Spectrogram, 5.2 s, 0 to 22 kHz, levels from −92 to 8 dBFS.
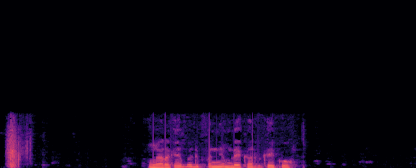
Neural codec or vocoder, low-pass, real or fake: none; 7.2 kHz; real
